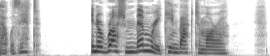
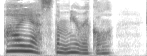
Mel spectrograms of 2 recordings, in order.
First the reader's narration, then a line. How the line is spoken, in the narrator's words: she murmured now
